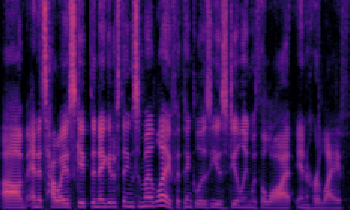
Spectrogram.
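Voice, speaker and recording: A woman with a slightly low, smooth and very clear voice talks casually through an online roleplaying game. She explains and reads aloud in an informal way, as if thinking out loud while she plays. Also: steady tone, quick pace. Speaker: host and player of an online text roleplaying game. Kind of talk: casual explanatory chat while playing, with some reading aloud.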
